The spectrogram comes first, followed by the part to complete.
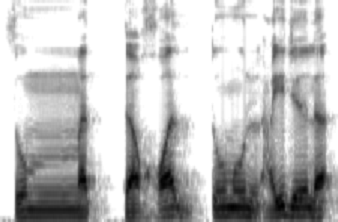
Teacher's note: میم مشدد پہ غنہ ضروری ہوتا ہے ، غنہ کی مقدار 1 الف ہوتی ہے۔ اچھا جی، اتخذتم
